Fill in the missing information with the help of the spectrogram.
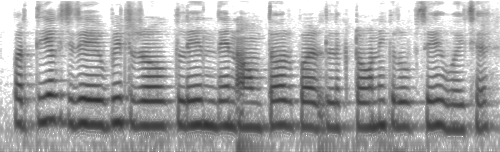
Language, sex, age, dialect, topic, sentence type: Maithili, female, 31-35, Angika, banking, statement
